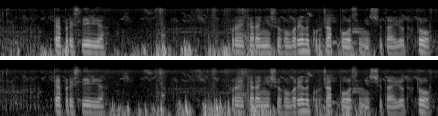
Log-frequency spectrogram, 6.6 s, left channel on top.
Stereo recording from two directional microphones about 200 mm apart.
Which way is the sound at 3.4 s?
10° right (ahead or behind).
